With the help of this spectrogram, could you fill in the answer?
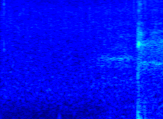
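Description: Steady, soft rain patters in a continuous hiss, fairly faint and even throughout, with one sharper drop or tap standing out near the end. No voices.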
